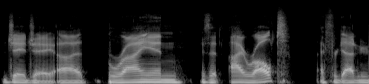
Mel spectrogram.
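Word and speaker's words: Ayrault: agent that represents JJ uh Brian is it iral I forgot I KN not how to pronounce this guy's last name a a y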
